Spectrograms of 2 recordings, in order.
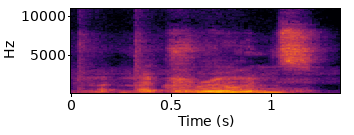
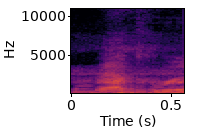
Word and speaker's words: macaroons: McCrun mccrron. Gaston, how do you say it? Macaroons.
